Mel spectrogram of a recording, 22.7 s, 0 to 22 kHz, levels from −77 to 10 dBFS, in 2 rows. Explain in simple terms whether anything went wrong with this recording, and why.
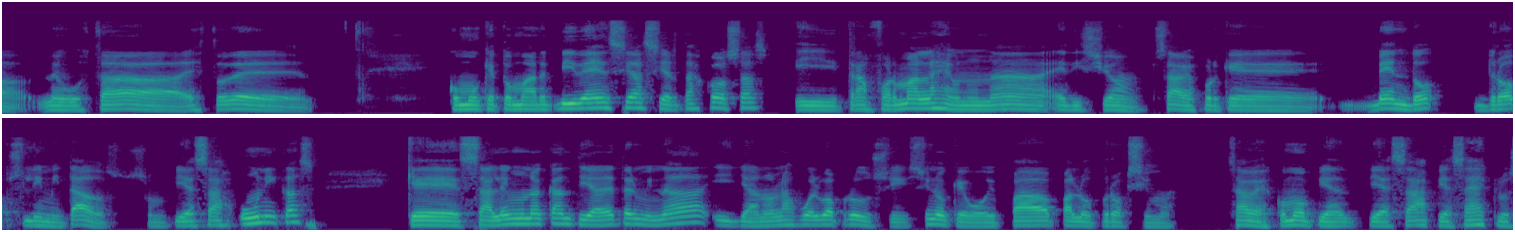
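Clock slip clicks run from 0.21 s to 22.55 s: faint, regular ticks about every third of a second, around a hundred in all, under the speech. The likely cause is two devices on unsynchronised clocks, so a single sample keeps getting dropped or repeated.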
